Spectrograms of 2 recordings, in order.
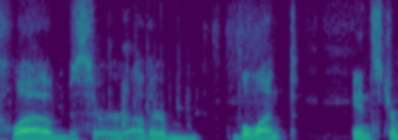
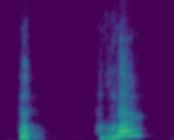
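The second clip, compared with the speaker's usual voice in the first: put-on strangely warped, very high-pitched young woman's voice. Voicing a young woman speaking through a distorted intercom: distorted young woman's voice. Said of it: "strangely distorted, a woman's voice sounds very young".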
